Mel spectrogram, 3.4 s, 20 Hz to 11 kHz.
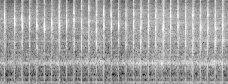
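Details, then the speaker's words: Radial shockwave therapy device treating two lower lumbar back muscles, targeting only the muscles to relax the area: rapid, regular sharp clicking bursts at about 14 per second. "And then what we're going to do, we're going to go ahead and perform the treatment. It's very, very easy. So you're going to the target area, which is the two muscles."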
